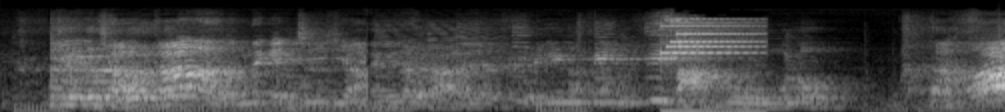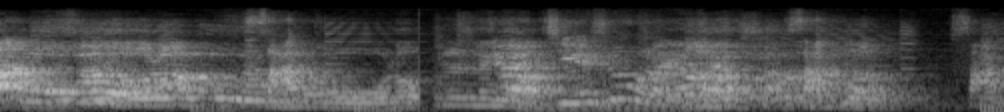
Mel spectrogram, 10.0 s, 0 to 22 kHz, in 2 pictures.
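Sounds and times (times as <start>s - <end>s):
boys talking: 0.3s - 9.5s
bright ding sound effect: 3.3s - 3.8s.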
